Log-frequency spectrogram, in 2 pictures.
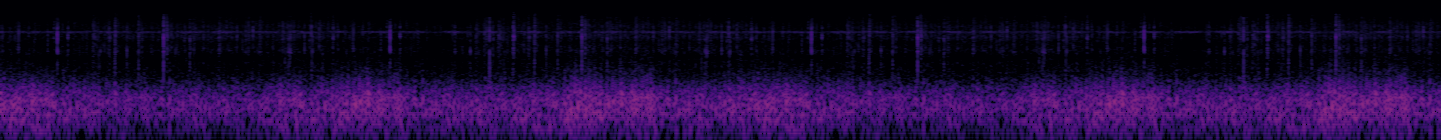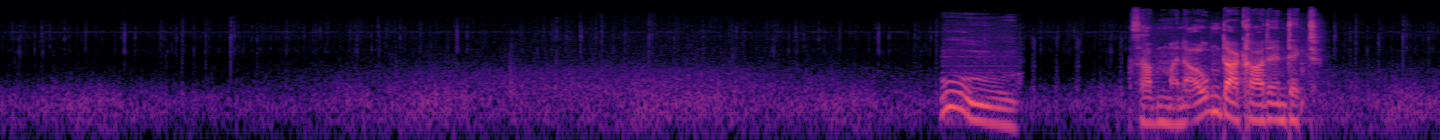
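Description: A torch fire burns with a soft, steady roar.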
